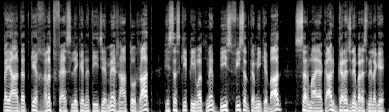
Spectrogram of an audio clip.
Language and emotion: Urdu, angry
